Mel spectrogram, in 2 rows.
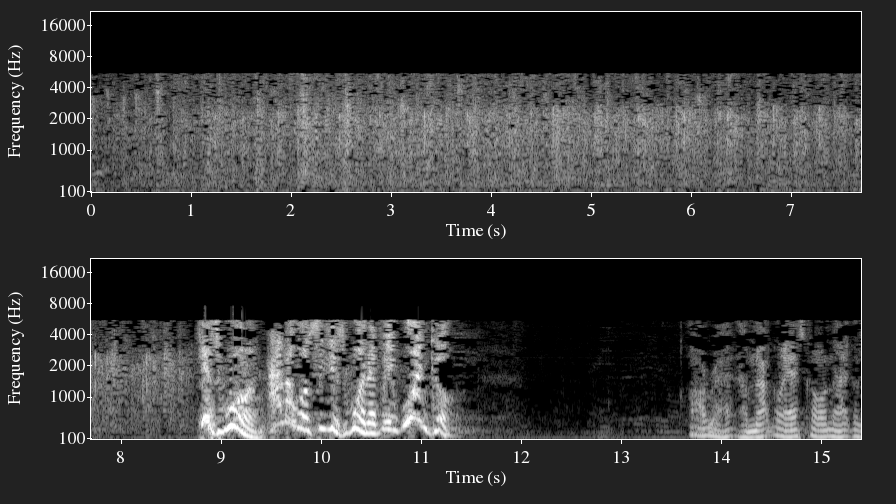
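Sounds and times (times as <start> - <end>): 
audience clapping: 0.0 - 11.3
speech: 8.9 - 11.4, 14.3 - 15.4.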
